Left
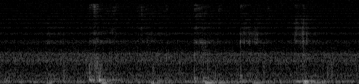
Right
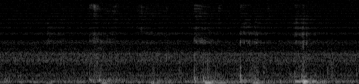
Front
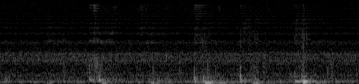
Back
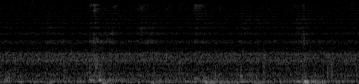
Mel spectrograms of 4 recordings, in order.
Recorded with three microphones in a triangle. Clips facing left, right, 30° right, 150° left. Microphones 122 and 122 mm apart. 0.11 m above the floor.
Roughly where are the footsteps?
Ahead left.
